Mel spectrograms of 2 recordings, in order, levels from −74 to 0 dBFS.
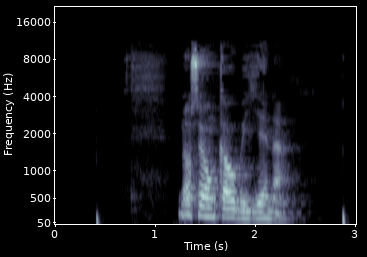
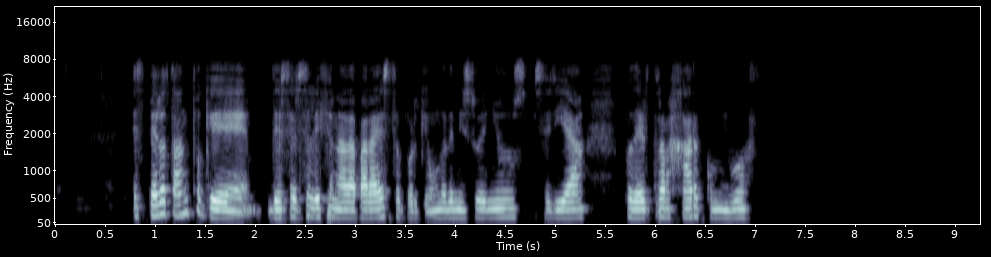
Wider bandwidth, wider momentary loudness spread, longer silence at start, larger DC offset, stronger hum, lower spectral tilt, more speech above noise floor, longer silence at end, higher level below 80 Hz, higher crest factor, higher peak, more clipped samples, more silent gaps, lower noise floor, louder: first, 11.5 kHz vs 8.2 kHz; first, 24 LU vs 11 LU; about the same, 0.75 s vs 0.8 s; neither; neither; second, -3.5 dB/octave vs -5 dB/octave; second, 26 dB vs over 70 dB; second, 0.1 s vs 2.3 s; first, -52 dBFS vs -66 dBFS; about the same, 24 dB vs 20 dB; about the same, 0 dBFS vs -2 dBFS; neither; neither; second, -47 dBFS vs under -90 dBFS; about the same, -20 LUFS vs -20 LUFS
